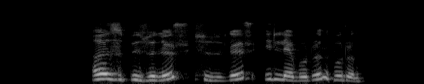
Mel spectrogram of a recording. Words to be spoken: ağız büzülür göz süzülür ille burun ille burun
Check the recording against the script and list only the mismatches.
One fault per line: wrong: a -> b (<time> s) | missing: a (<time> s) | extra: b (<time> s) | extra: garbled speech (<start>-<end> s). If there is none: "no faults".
missing: göz (1.9 s)
missing: ille (3.3 s)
